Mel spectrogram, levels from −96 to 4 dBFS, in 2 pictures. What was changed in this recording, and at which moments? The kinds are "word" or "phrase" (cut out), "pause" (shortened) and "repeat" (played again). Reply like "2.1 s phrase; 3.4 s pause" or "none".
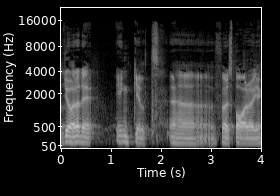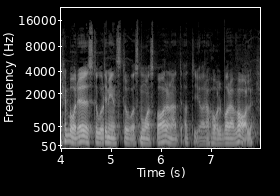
4.9 s phrase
